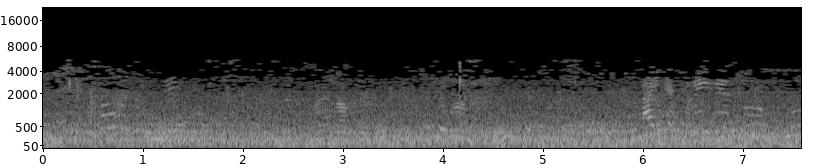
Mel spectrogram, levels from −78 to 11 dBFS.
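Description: All the way through, nothing comes through above 5.5 kHz, and the sound swirls and smears, which is likely heavy MP3 compression starved of bits, around 16 kbps.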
